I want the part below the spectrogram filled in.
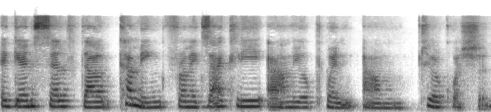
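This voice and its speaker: A woman speaks in a West African accent at a fairly slow pace. Her voice is somewhat breathy, with fairly even intonation. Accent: Francophone West African. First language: French. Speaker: physician and public health expert. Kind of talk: webinar discussion.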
